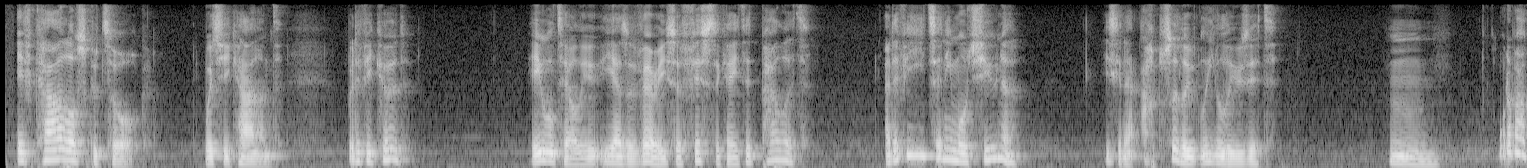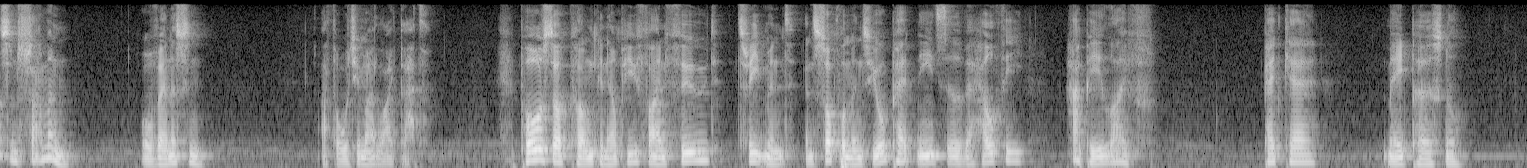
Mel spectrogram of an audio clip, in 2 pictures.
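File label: Liverpool, male, English neutral, Warm, Friendly, Current, Relatable, Natural, Engaging, Empathetic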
